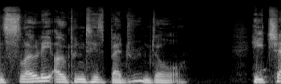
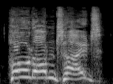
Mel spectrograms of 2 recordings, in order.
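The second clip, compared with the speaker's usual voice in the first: high cry of Hold on tight; yelling; 14 semitones higher, slower than usual. Acted. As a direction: call it out as you take off. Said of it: "was yelling".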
